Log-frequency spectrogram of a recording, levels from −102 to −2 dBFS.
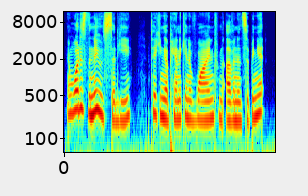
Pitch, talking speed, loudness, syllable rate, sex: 230 Hz, 255 wpm, -20 LUFS, 6.6 syllables/s, female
